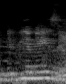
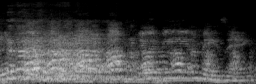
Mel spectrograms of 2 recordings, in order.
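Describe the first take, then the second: First: Said in the usual way. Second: Slow, stretched amazing with a laugh; dreamy drawn-out repeat. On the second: Shown as a demonstration. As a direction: savour the word amazing slowly. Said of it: "repeated slowly with laugh".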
